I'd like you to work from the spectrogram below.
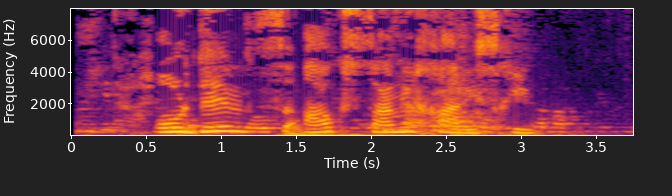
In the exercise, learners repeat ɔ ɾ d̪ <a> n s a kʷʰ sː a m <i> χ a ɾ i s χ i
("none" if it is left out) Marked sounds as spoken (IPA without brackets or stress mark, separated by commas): ɛ, i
